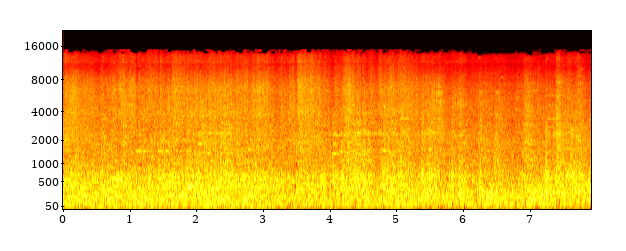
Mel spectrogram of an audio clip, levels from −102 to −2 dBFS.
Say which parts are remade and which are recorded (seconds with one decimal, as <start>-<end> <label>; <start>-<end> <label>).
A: 0.0-0.5 remade; 0.5-5.2 recorded; 5.2-7.9 remade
